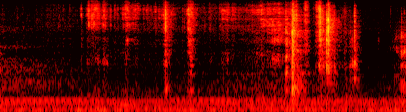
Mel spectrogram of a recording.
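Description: Faint handling noise, close to silence: a few soft crinkles and ticks as a taped paper sheet is peeled off a pressed print, over a faint steady hum.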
